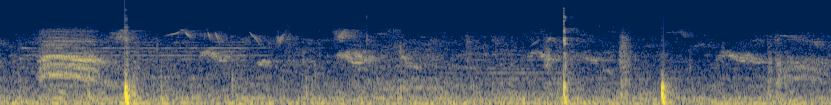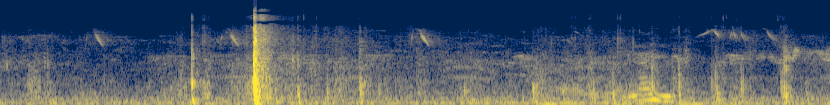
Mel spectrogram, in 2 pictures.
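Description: Birds chirping in short, repeated calls, with a few light clicks and one loud sharp crack about five and a half seconds in.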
